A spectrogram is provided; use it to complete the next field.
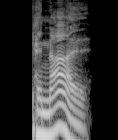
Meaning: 1. pencil case 2. secondary school
- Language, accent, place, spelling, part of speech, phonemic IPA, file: German, Germany, Berlin, Pennal, noun, /pɛˈnaːl/, De-Pennal.ogg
